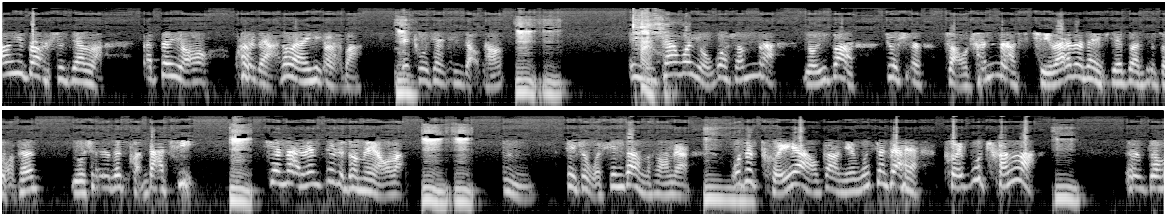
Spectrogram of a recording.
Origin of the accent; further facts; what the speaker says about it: Tianjin, China; 我是天津的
